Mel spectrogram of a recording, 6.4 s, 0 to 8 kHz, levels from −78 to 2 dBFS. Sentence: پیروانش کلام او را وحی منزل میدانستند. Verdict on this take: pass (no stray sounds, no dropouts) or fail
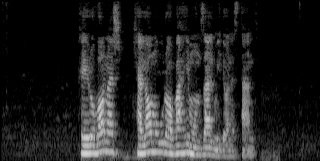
pass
